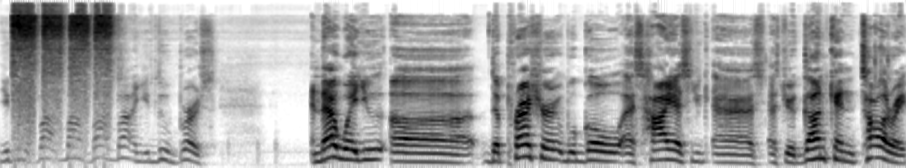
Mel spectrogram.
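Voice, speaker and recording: A man with a Puerto Rican accent speaks at a fairly slow pace in a high pitch with ordinary pitch variation. The recording is very clean, with a silent background. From Puerto Rico. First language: Spanish. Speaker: car detailer. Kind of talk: tutorial. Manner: casual, halting with fillers.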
